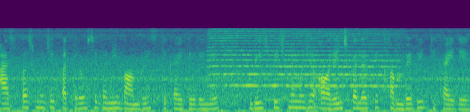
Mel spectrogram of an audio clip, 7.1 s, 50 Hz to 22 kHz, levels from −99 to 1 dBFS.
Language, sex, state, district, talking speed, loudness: Hindi, female, Chhattisgarh, Bilaspur, 195 wpm, -17 LUFS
